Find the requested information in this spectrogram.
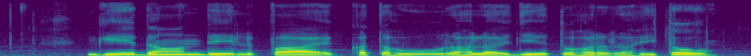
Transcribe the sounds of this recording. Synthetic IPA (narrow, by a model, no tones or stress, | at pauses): ɡeːd̪aːnd̪eːlpaːjkət̪əɦuːɾəɦləjd͡ʒeːt̪oɦəɾːəɦit̪oː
